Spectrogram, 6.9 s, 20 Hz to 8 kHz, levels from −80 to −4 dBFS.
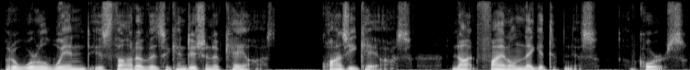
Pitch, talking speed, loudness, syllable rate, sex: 115 Hz, 150 wpm, -20 LUFS, 4.9 syllables/s, male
